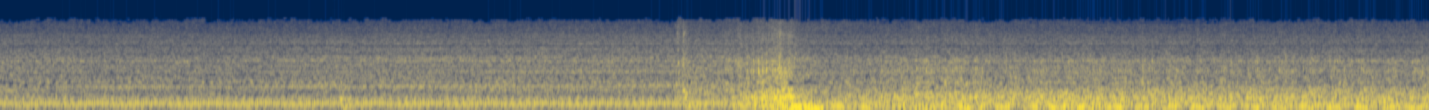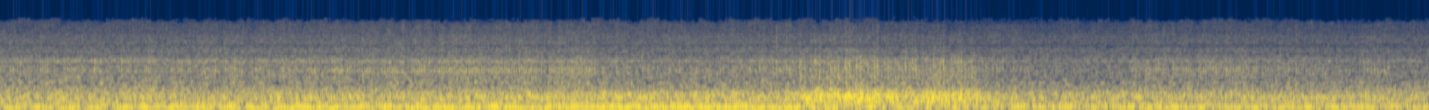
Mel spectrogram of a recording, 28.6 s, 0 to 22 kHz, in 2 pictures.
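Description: Engine driving an Advance D300 marine gearbox running steadily on a test run. About seven to eight seconds in the sound swells briefly, then settles into a deeper, louder steady hum, with a smaller rise again a few seconds before the end.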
